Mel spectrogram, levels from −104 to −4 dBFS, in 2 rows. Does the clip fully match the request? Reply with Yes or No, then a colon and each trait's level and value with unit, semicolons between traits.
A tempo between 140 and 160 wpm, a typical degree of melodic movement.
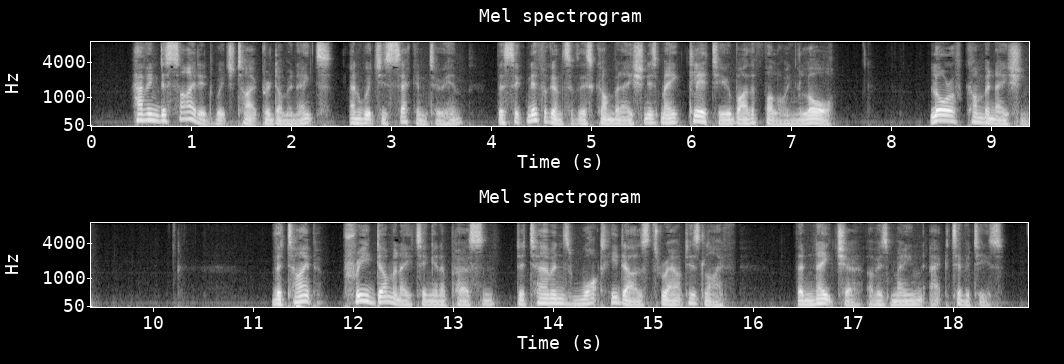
No: average, 155 wpm; wide, 6.3 semitones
